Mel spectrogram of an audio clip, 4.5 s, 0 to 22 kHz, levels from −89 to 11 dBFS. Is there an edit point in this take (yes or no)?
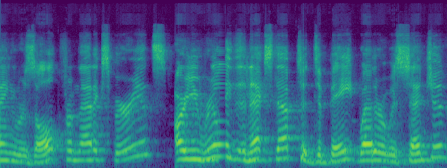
yes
